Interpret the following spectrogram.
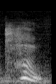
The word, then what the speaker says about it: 谶: 的预言，而谶字的国语注音呢是吃摁谶，四声谶，所以谶语也不要念成了或颤语，请您要多注意。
